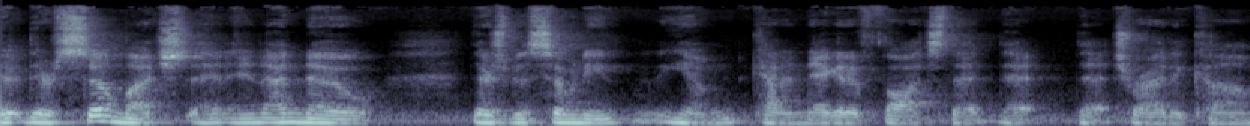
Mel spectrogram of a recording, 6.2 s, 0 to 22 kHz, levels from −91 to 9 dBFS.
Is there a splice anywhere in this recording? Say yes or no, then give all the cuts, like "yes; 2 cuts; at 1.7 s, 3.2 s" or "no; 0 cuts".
no; 0 cuts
